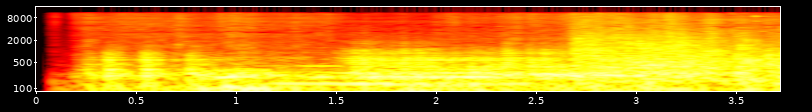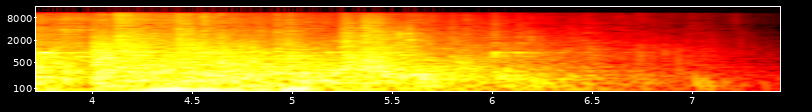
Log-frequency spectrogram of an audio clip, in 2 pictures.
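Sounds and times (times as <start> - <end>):
debris falling: 0.2 - 7.4.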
